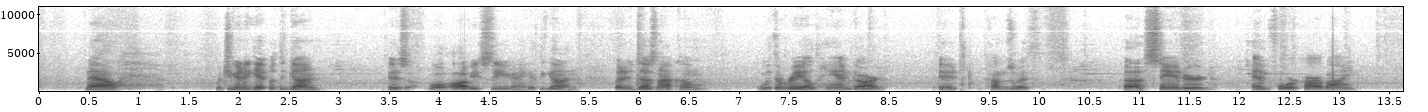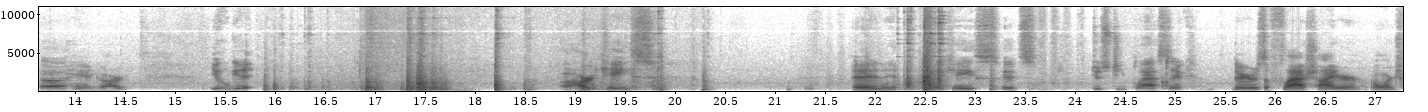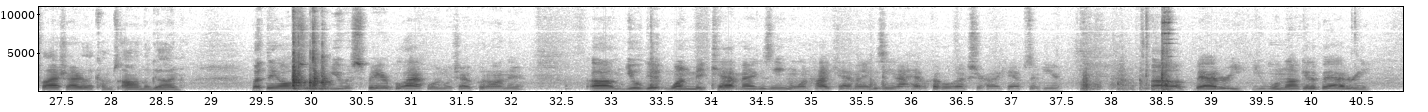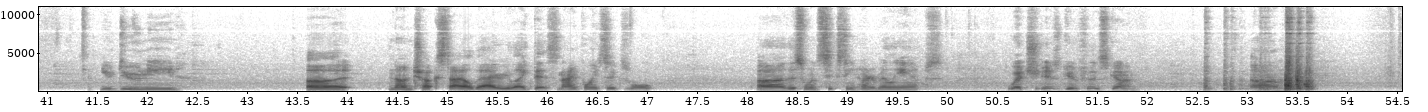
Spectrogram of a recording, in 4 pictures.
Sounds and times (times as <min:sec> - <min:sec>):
Speech: 0:00.5 - 0:01.0, 0:01.8 - 0:02.8, 0:03.5 - 0:10.0, 0:10.8 - 0:14.6, 0:15.4 - 0:15.8, 0:18.8 - 0:20.0, 0:21.8 - 0:28.8, 0:29.4 - 0:32.2, 0:32.8 - 0:37.6, 0:38.4 - 0:40.6, 0:41.5 - 0:42.4, 0:43.6 - 0:47.1, 0:48.1 - 0:50.0, 0:50.6 - 0:51.9, 0:53.0 - 0:53.6.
